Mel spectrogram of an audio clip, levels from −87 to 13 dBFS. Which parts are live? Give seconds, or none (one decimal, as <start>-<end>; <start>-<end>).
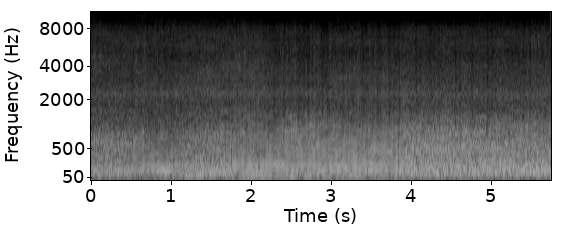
0.0-0.5; 1.1-1.7; 3.9-5.8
